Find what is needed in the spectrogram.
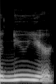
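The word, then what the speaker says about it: NeuYear: And it's the New Year calendar. New as it's spelled N-E-U.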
